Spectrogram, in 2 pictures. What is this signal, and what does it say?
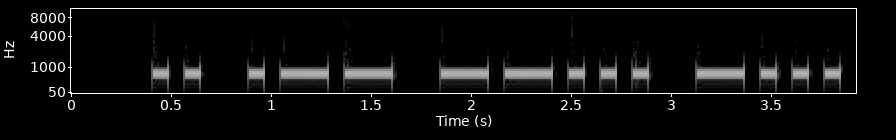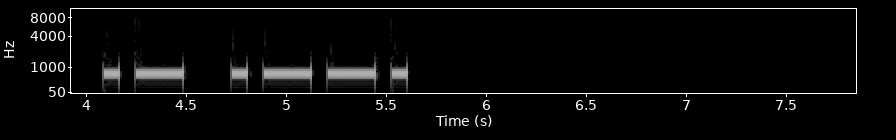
Morse code, heard as a keyed tone, about 15 wpm, 700 Hz. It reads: IW7BAP
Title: DXCC-100 Call Signs - 6 Characters - Repeated 3x - 15wpm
